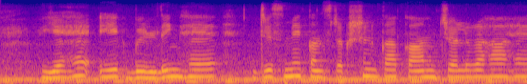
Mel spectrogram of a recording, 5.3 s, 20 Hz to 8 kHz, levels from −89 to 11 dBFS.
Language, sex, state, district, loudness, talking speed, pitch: Hindi, female, Punjab, Fazilka, -14 LUFS, 125 wpm, 165 Hz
